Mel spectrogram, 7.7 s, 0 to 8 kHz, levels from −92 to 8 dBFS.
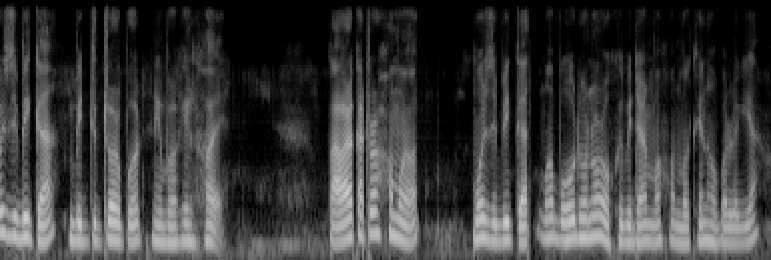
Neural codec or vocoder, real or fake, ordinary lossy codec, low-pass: codec, 16 kHz, 4 kbps, X-Codec, HuBERT features, trained on LibriSpeech; fake; none; 7.2 kHz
